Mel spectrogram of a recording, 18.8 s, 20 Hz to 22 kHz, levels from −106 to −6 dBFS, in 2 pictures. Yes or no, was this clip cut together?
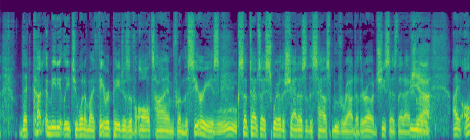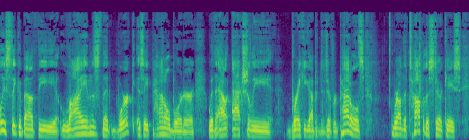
yes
